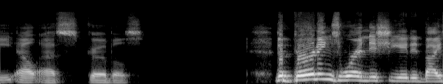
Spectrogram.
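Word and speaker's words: Goebbels: G O E B Ls Gerbles.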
